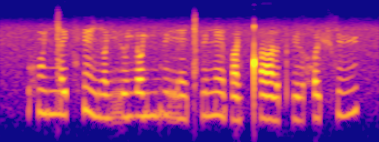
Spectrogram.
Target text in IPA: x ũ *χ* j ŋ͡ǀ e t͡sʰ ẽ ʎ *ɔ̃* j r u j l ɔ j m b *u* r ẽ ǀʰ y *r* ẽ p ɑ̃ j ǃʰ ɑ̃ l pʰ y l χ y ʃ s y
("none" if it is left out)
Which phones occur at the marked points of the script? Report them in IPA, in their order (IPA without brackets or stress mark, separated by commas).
none, ɔ̃, y, n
